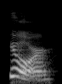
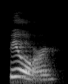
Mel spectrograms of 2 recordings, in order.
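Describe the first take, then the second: The two takes are said the same way.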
